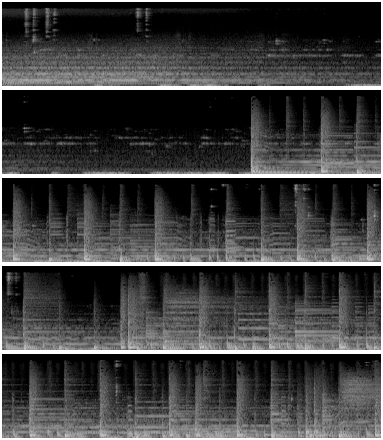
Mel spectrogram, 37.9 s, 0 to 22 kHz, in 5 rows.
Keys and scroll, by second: 0.0-3.0 typing, 4.6-8.4 typing, 11.7 Return, 17.5-24.9 typing, 26.9 typing, 29.3-32.6 typing, 33.9 Return, 37.2-37.9 typing.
